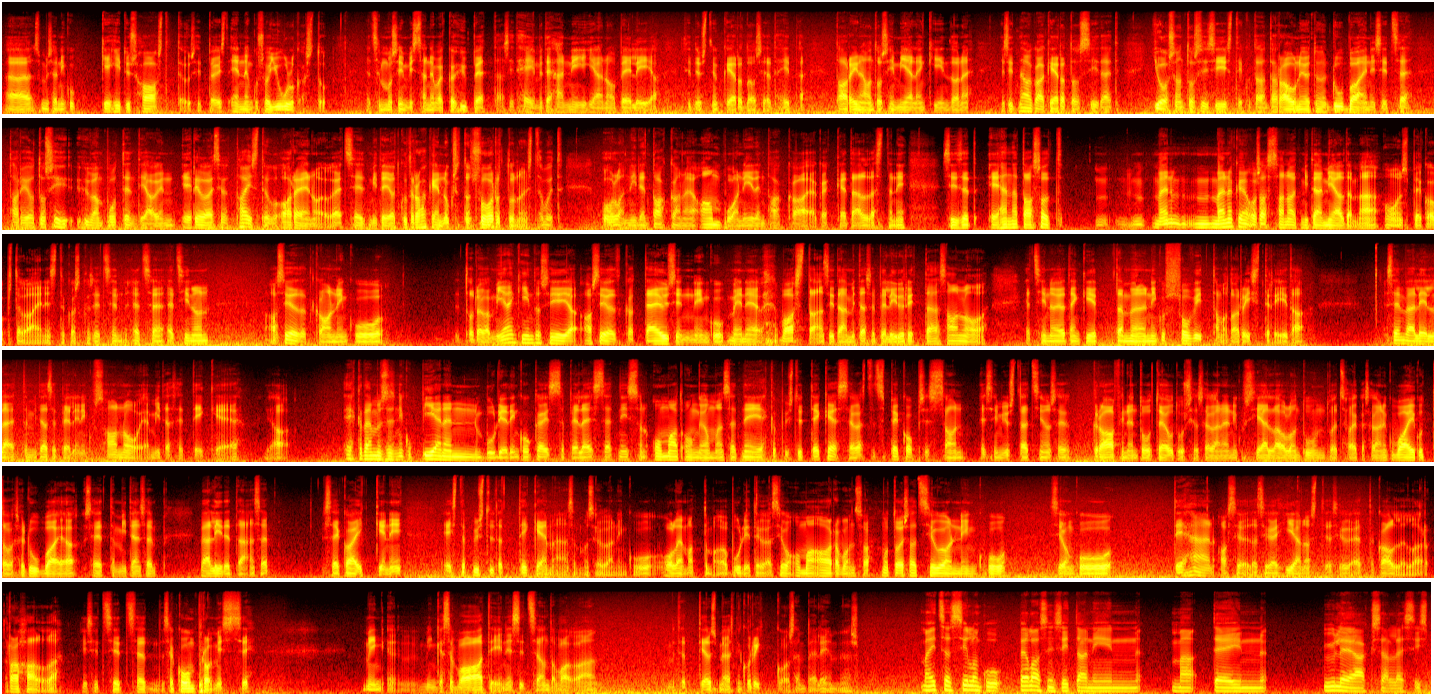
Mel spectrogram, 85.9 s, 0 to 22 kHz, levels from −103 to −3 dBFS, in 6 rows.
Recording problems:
wind noise on the microphone; occasional gusts; 25 dB below the speech

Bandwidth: 15 kHz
